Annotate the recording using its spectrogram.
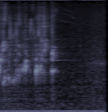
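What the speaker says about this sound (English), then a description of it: "What we're going to do is drain off the fluids or liquids from the can, and we're going to pour that out." Juice drained from a can of apricot halves pours out in a brief, close, splashing trickle that quickly fades, with no talking.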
